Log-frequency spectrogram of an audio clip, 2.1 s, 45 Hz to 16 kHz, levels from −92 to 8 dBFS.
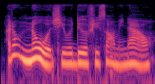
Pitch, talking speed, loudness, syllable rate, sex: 210 Hz, 350 wpm, -16 LUFS, 6.4 syllables/s, female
